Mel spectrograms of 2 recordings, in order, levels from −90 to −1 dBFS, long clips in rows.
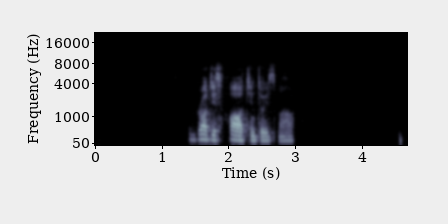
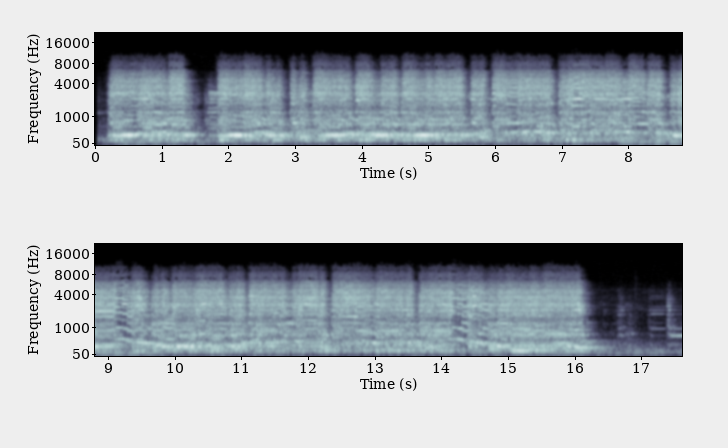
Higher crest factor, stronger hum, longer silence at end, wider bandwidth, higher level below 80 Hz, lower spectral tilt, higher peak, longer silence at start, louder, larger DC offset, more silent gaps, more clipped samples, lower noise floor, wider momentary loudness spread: first, 24 dB vs 14 dB; first, 50 Hz at -80 dBFS vs none; first, 1.7 s vs 0 s; second, 8.4 kHz vs 11 kHz; second, -80 dBFS vs -48 dBFS; first, -5.5 dB/octave vs -3 dB/octave; second, -18 dBFS vs 0 dBFS; first, 1.4 s vs 0.15 s; second, -37 LUFS vs -14 LUFS; neither; neither; neither; first, under -90 dBFS vs -42 dBFS; first, 17 LU vs 3 LU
